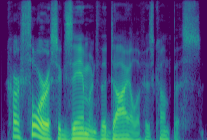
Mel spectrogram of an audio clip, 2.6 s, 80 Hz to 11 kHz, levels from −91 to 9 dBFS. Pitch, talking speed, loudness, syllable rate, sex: 110 Hz, 160 wpm, -16 LUFS, 5.4 syllables/s, male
